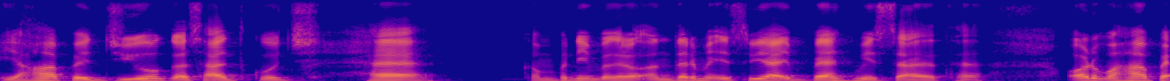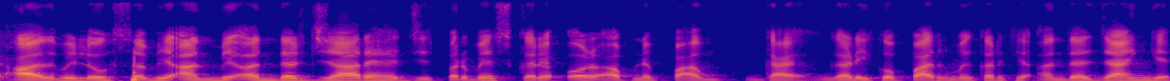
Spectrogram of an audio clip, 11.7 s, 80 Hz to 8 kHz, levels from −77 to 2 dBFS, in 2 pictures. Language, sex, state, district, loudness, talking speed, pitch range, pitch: Hindi, male, Bihar, Sitamarhi, -26 LUFS, 210 wpm, 140-165 Hz, 150 Hz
